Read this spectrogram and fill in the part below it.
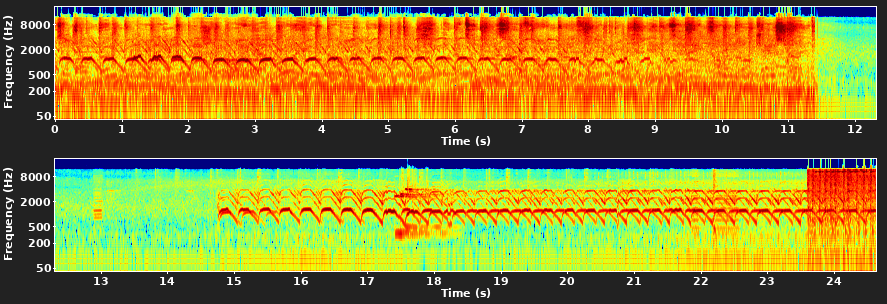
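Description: A police siren wails rapidly up and down.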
